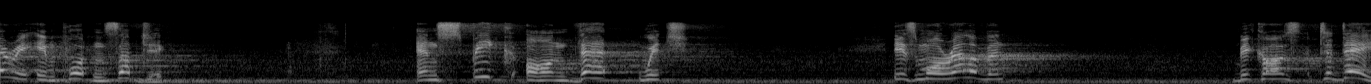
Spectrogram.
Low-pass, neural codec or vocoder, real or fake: 7.2 kHz; none; real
